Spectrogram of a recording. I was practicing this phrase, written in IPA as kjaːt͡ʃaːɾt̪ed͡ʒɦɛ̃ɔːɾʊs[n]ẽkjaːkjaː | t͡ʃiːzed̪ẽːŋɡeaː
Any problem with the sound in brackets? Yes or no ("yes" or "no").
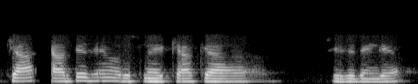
yes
